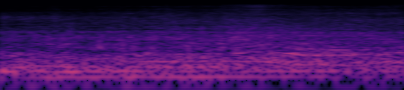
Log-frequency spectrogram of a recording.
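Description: A motor vehicle's engine running nearby with a steady low hum.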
